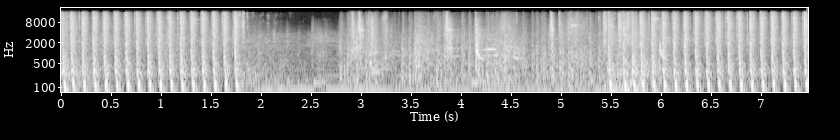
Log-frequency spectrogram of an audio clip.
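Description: Gunfire in The Division 2, with rapid, evenly spaced automatic shots hammering loudly at the start and end and a muffled, rumbling stretch of distant fire in between.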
